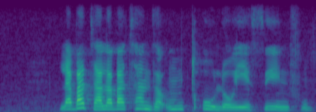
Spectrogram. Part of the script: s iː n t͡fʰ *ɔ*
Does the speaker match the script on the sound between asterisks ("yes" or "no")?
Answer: no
